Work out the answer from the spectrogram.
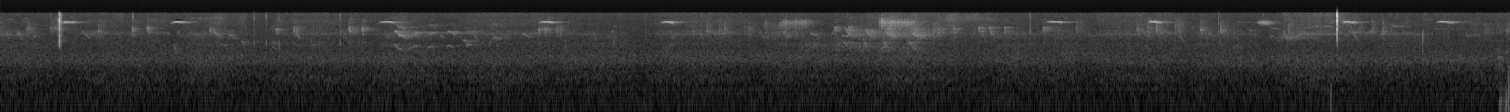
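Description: Outdoor birdsong over a quiet, steady background hiss. One bird repeats a short high chirp every second or two, and other birds sing in brief spells. Two sharp clicks stand out, one about a second in and one near the end.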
